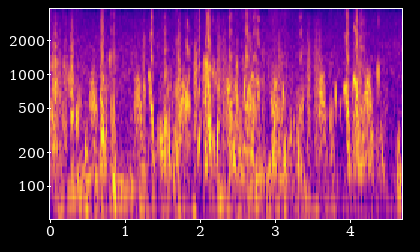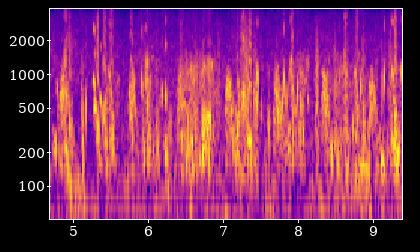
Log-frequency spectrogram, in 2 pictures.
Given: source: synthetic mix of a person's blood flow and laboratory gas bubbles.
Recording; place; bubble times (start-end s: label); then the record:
Doppler ultrasound of blood flow; subclavian vein
0.00-0.50 s: bubbles
0.66-0.90 s: bubbles
1.10-1.16 s: bubbles
1.22-1.72 s: bubbles
1.76-1.89 s: bubbles
1.93-2.27 s: bubbles
2.34-2.83 s: bubbles
2.90-3.38 s: bubbles
3.70-4.47 s: bubbles
4.68-5.01 s: bubbles
5.07-5.20 s: bubbles
5.23-5.63 s: bubbles
5.72-5.82 s: bubbles
5.87-6.33 s: bubbles
6.38-7.02 s: bubbles
7.08-7.63 s: bubbles
7.69-8.17 s: bubbles
8.31-8.96 s: bubbles
9.01-9.39 s: bubbles
From the record:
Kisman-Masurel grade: 343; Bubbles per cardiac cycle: rolling drumbeat, 9 or more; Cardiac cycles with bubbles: 100%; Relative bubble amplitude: loud (0.450 to 0.775); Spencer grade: 3 (all of the cardiac periods contain showers or single bubble signals, but not dominating or overriding the cardiac motion signals); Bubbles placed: anywhere in the cardiac cycle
